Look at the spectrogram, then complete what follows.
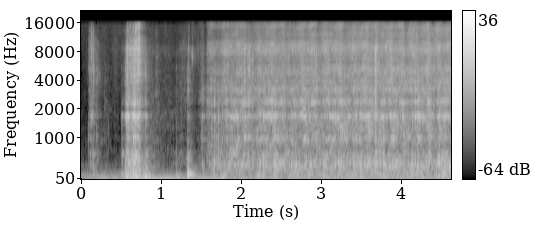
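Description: A Caran d'Ache hand-crank pencil sharpening machine cutting the wood of a coloured pencil as its handle is turned: a steady, dry grinding that sets in about a second and a half in, after a sharp click about half a second in.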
